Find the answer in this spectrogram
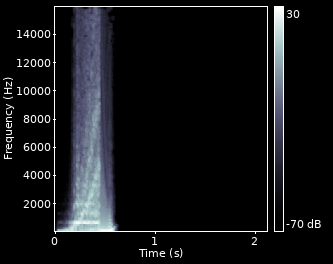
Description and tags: Another break-noice I created using the Grain app.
